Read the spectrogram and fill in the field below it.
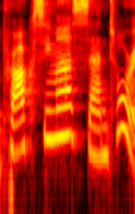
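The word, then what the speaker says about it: Proxima Centauri: to Earth other than the sun is called Proxima centor did I pronounce that right I put the phonetic pronunciation because I knew I was going to mess up that pronunciation Proxima sentor yes I did I did pronounce it right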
